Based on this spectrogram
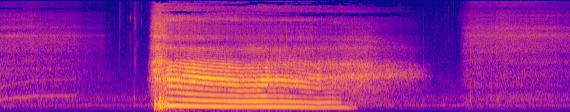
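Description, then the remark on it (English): A person lets out one loud, forceful voiced exhale with the tongue stuck out and its tip dropped toward the chin, a long roaring 'haaa' imitating a lion. It holds steady for several seconds, then fades into a breathy hiss before quiet returns. “sticking the tongue out, dropping the tip of it to the chin, and saying, ah, making the face of a lion roaring. We need to hear your roar in the world.”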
